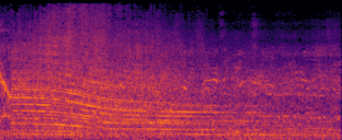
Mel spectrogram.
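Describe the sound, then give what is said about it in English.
Loud, continuous roar of race car engines at full throttle, pitch sliding as cars pass by, with a dense, sustained wall of motor noise and crowd-like din. “Ah, the sound of those race cars.”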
